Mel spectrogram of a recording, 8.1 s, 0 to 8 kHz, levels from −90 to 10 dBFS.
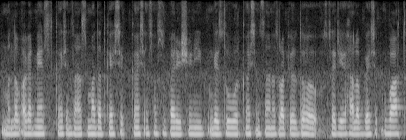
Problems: none marked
